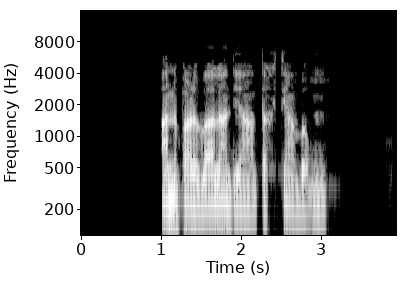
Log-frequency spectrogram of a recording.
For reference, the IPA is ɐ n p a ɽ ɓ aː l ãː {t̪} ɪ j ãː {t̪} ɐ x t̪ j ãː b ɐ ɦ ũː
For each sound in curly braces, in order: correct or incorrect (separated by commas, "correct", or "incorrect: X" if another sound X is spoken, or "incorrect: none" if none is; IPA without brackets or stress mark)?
incorrect: d̪, correct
